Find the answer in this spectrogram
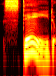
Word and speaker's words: stayed: But stayed or played has a softer d sound.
